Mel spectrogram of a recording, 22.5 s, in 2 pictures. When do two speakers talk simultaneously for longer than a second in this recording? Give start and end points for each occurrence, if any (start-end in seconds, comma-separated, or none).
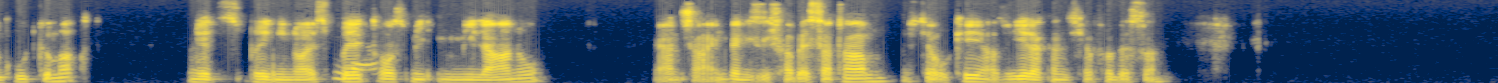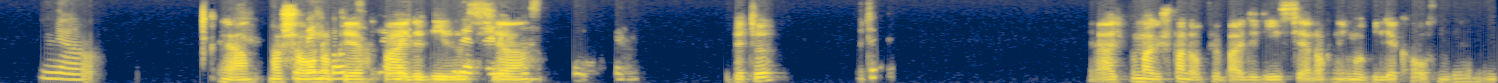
13.4-15.3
